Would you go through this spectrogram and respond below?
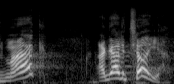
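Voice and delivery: folksy Southern accent, hammed up. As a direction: call out in a put-on Southern accent. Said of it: "he was talking in a Southern accent".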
